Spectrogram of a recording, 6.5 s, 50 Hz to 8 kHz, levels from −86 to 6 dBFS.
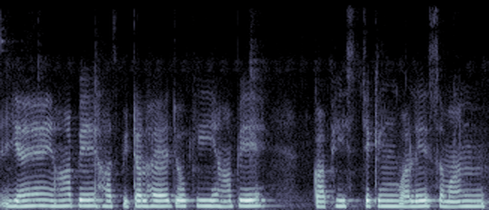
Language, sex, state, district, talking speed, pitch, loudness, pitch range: Hindi, female, Bihar, West Champaran, 120 wpm, 210 Hz, -14 LUFS, 205-215 Hz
